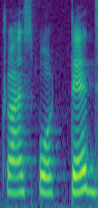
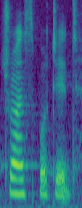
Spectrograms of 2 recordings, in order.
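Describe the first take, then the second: First: ট্রান্সপোর্টেড rising to a full "TED"; heavy E closing ট্রান্সপোর্টেড; wrong ED ending. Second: ট্রান্সপোর্টেড with a light "tid"; short I closing ট্রান্সপোর্টেড; correct ID ending. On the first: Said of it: "এড". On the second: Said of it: "ইড". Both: Shown as a demonstration.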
